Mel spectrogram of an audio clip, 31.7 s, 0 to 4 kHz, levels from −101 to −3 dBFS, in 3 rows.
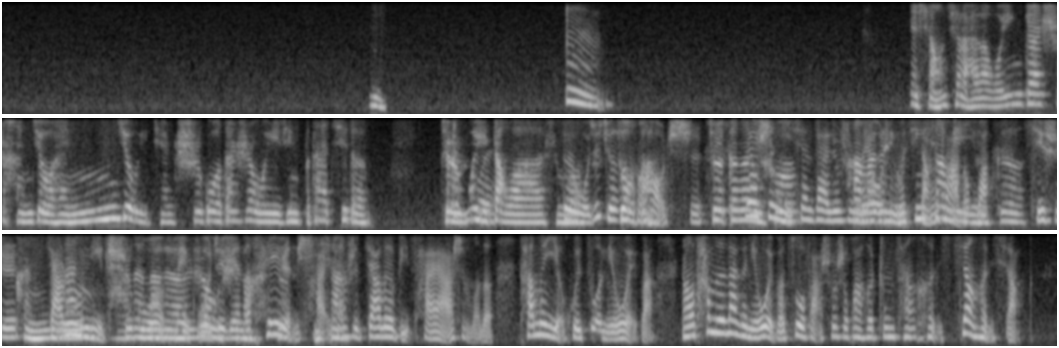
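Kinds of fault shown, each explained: Nothing in this speech recording registers as a fault.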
